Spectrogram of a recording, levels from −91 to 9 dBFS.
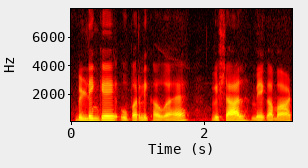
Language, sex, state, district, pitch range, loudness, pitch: Hindi, male, Bihar, Gaya, 95-135 Hz, -20 LUFS, 115 Hz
